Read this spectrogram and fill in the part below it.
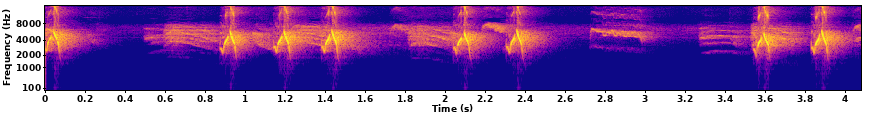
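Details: Bar-winged prinia singing energetically as a lure for other prinias: high buzzy rasps broken by sharp ticking notes, about three to four per second, in short phrases with brief gaps.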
